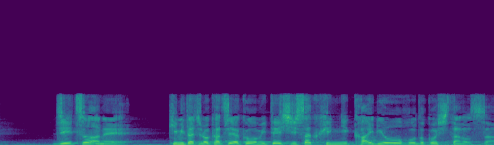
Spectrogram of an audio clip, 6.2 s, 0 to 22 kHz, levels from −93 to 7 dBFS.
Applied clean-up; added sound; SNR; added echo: none; none; none; none.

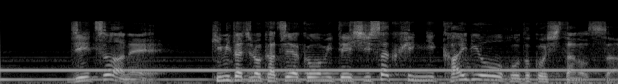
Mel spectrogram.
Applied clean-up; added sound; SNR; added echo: none; Organ; 3 dB; none.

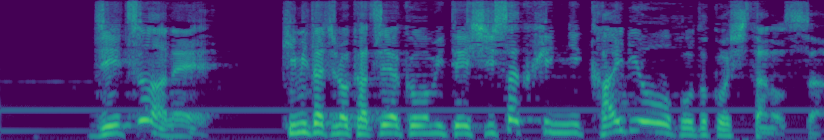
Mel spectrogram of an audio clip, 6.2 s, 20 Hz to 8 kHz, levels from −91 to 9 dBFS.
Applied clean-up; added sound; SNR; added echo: classical method spectral subtraction.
